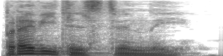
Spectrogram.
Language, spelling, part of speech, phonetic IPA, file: Russian, правительственный, adjective, [prɐˈvʲitʲɪlʲstvʲɪn(ː)ɨj], Ru-правительственный.ogg
- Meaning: government; governmental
